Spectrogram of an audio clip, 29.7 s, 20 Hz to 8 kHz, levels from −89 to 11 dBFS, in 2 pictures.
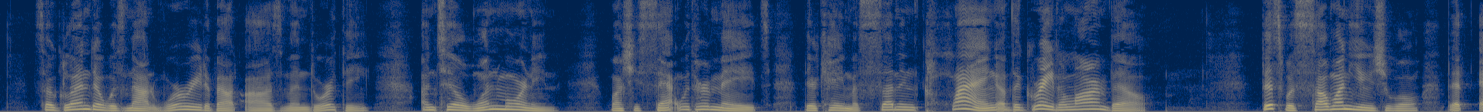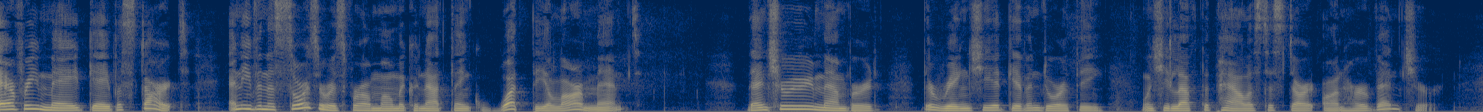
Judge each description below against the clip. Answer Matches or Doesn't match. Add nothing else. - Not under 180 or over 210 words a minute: Doesn't match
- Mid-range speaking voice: Matches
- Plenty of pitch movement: Matches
